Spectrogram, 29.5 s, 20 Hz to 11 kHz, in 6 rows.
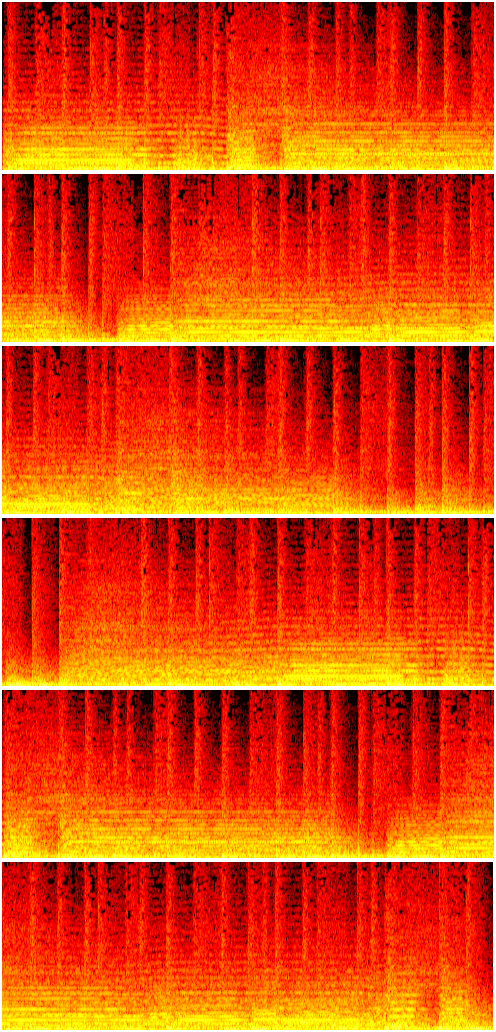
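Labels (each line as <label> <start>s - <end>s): Rhythmic marching music played by a wind orchestra. 0.0s - 29.5s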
